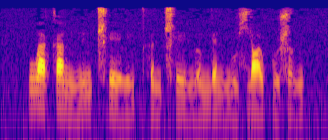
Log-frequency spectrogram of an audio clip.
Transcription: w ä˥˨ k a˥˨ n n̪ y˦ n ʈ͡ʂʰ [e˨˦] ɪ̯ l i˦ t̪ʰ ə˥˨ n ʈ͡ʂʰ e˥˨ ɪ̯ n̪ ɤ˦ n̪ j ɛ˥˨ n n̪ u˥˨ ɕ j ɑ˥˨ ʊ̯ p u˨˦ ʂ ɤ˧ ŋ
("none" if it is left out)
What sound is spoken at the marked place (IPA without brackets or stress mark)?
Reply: e˥˨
